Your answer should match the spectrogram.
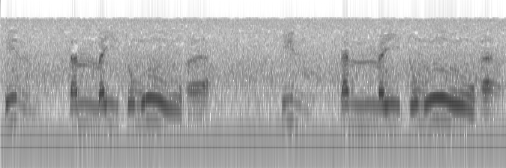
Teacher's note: وقتی که زال به حرف سین برسه باز هم ادغام نمیشه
